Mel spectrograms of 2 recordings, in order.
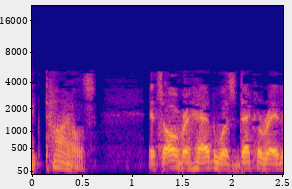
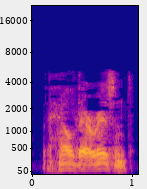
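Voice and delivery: usual speaking voice

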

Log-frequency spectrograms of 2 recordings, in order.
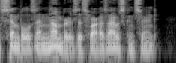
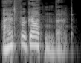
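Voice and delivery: female character voice. A narrator's reading. Narrator voices Marguerite.

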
